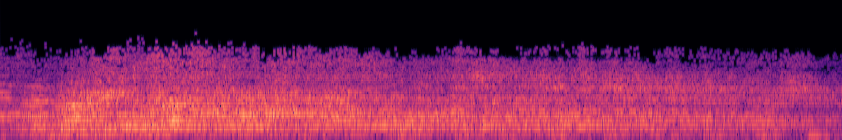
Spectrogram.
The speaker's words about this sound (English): And little more than an hour after Jet had spoken to Frank, the huge freighter passed overhead.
